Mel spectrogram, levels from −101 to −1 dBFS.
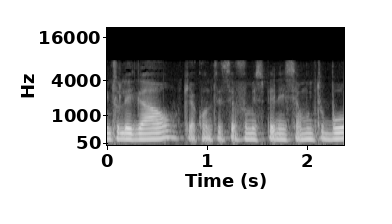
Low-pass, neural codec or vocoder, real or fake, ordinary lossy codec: none; none; real; none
